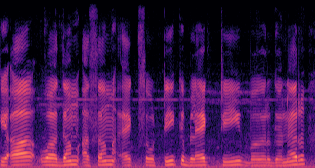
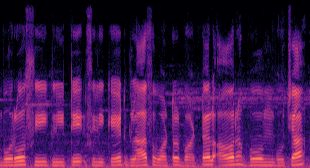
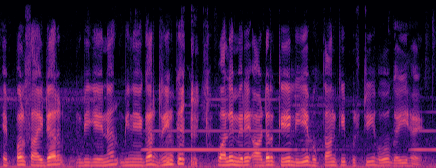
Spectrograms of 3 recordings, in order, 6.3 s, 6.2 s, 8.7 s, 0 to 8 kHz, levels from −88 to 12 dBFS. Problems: background sounds at intervals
